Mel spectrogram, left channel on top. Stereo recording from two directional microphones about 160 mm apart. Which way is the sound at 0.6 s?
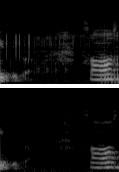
30° left (ahead or behind).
